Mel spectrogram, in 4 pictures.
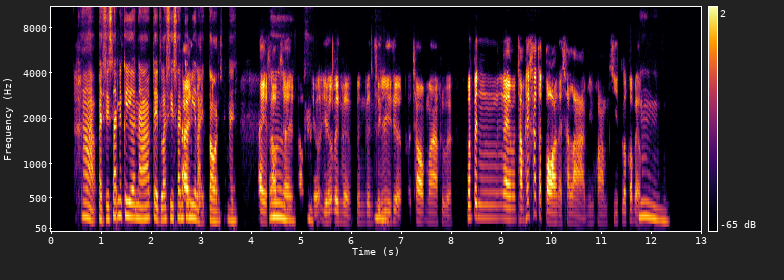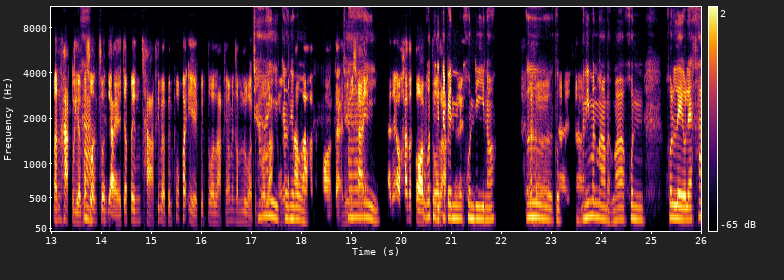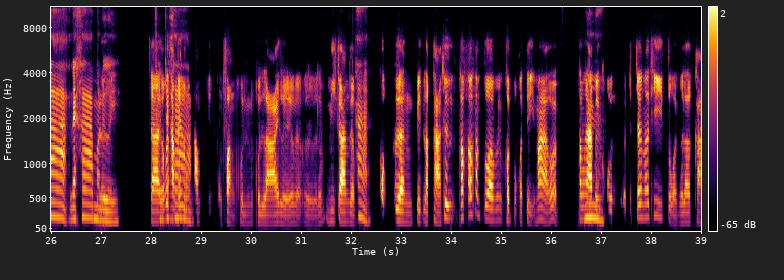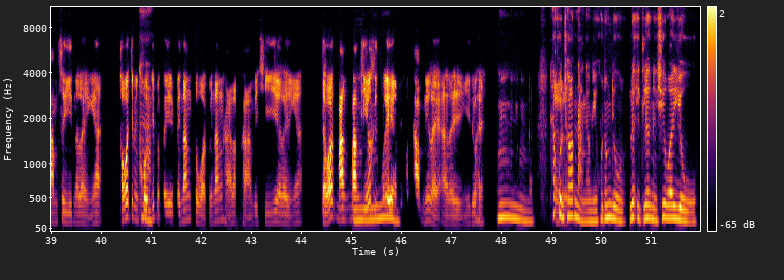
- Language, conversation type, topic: Thai, unstructured, คุณชอบดูหนังแนวไหน และทำไมถึงชอบแนวนั้น?
- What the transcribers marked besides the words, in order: other background noise; laughing while speaking: "เออ"; "แบบ" said as "หวับ"; in English: "Crime scene"; laughing while speaking: "ด้วย"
